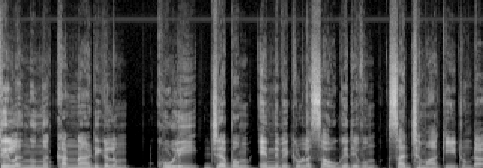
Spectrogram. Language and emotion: Malayalam, neutral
